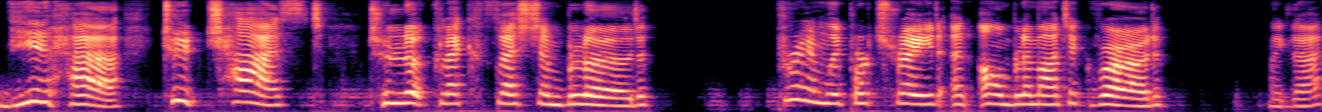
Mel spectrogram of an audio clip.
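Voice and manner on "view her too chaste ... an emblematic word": slow, measured delivery in a British accent. Reading a line of verse aloud, trying it in a British accent. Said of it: "in British accent?".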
